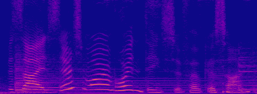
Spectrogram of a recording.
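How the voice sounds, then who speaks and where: A woman's voice: fairly high pitch, wildly swooping pitch, moderate pace, over music, voice pushed up. A woman voicing a brash, scornful young treasure-hunting woman in a visual novel, bratty and blustering. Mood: brash, needling. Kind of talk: visual novel character dub.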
